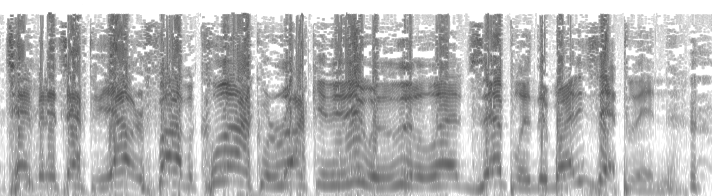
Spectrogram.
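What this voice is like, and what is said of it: Radio DJ announcer voice. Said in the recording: “radio voice”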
